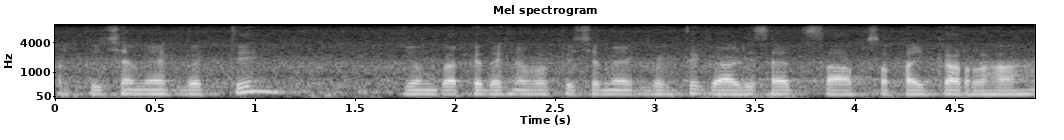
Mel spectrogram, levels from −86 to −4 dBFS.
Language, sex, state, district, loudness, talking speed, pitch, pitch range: Hindi, male, Jharkhand, Palamu, -20 LUFS, 230 wpm, 115 Hz, 110-115 Hz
